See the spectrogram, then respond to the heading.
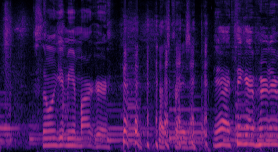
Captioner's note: laughter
